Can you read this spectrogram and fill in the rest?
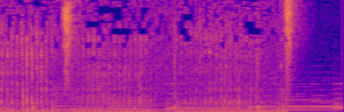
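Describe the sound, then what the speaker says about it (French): A cartoon cat purrs in a steady, rhythmic low rumble for a couple of seconds, close and alone, before it cuts off. "Il répondit en ronronnant."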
